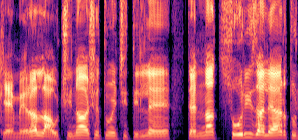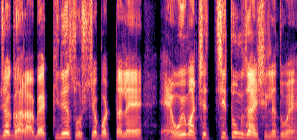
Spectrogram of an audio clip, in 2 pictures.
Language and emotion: Goan Konkani, angry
